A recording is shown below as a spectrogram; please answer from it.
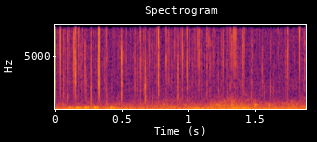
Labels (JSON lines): {"label": "biophony", "recorder": "SoundTrap 300"}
